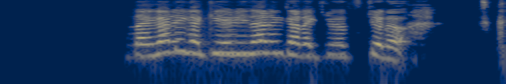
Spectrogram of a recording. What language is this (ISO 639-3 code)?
jpn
